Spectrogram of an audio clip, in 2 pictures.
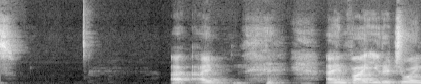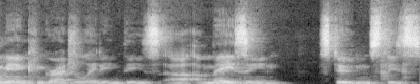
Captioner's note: laughter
